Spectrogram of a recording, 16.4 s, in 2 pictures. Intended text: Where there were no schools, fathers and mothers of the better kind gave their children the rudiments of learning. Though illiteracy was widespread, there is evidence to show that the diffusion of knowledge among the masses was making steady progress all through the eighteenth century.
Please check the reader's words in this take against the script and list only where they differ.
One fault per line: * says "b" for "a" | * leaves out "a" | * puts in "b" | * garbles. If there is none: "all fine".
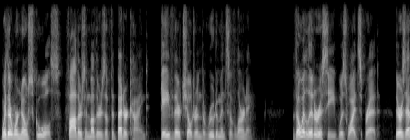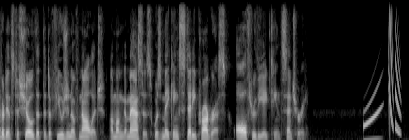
all fine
